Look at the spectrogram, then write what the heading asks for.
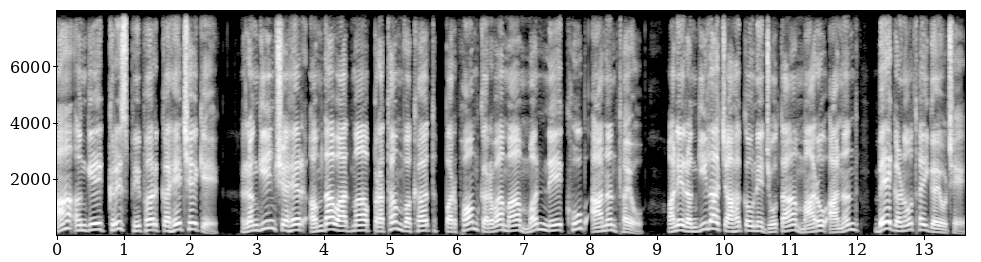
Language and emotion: Gujarati, neutral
